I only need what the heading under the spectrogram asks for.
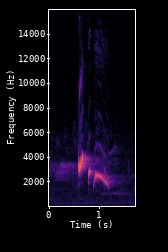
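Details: Female red-whiskered bulbul giving a call to draw males to her: a quick burst of three clear whistled notes, the first highest and sharpest, the last longer and sliding downward.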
